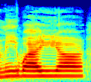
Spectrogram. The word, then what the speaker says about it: Mayer: MEYER.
